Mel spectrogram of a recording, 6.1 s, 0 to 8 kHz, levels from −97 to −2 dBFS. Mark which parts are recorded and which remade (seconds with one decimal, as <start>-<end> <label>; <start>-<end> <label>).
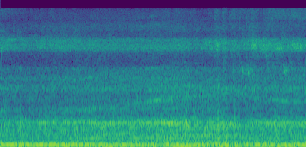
0.0-6.1 recorded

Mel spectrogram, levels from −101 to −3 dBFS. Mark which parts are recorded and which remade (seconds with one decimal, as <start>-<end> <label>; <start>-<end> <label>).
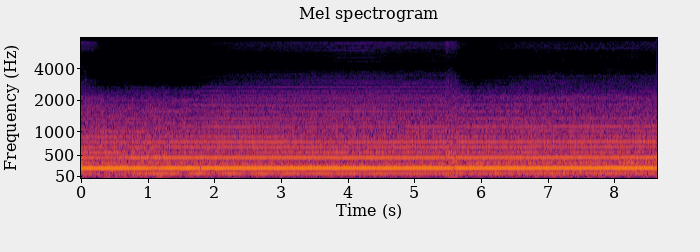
0.0-1.8 remade; 1.8-5.6 recorded; 5.6-8.6 remade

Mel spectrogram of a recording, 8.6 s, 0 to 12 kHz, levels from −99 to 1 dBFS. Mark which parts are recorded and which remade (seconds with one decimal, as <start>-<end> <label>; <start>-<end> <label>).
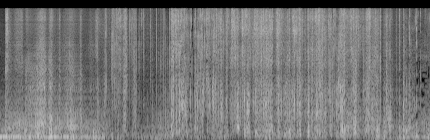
0.0-3.6 remade; 3.6-4.3 recorded; 4.3-8.1 remade; 8.1-8.6 recorded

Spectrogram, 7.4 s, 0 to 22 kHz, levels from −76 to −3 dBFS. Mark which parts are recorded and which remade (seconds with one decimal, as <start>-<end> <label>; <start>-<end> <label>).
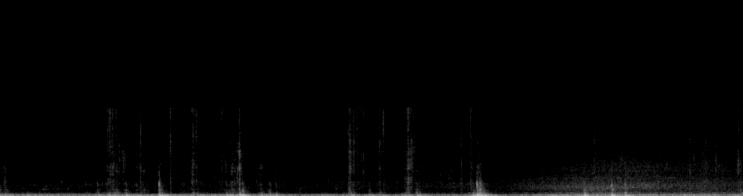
0.0-3.3 recorded; 3.3-3.9 remade; 3.9-7.4 recorded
